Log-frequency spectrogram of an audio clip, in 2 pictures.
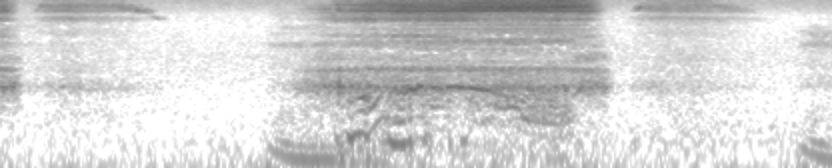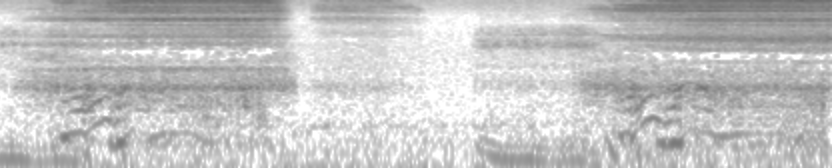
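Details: Soft, rattling snores with whistling notes, about three every ten seconds, over a steady hiss; snoring.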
